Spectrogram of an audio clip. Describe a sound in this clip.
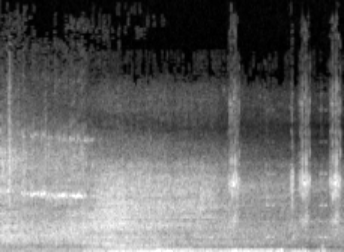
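A vehicle drives past on the road.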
